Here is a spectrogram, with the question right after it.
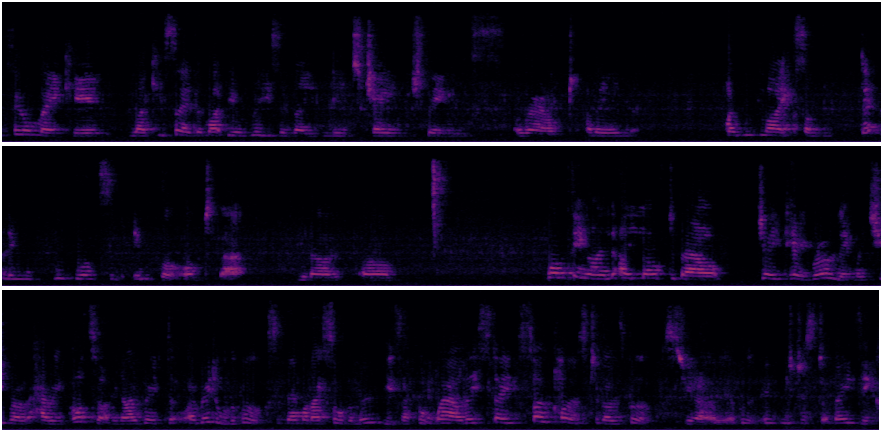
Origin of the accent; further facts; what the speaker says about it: Rochford, East of England, United Kingdom; accent: Essex; also born or lived in Southend-on-Sea; I lived in Rochford.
